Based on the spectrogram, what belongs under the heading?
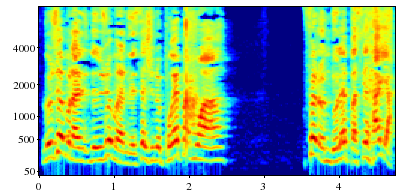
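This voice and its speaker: A man from Cameroon with a Cameroonian French accent hosts a live stream, chatting with viewers in a rambling, animated, gossipy way and laughing often. His voice is high and a little fast.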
